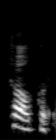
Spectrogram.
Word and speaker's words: chocolate: Ok, very good, chocolate. Chocolate es otra palabra que también va en singular, ¿no? Se escribe igual que en español, pero se pronuncia diferente, ¿no?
